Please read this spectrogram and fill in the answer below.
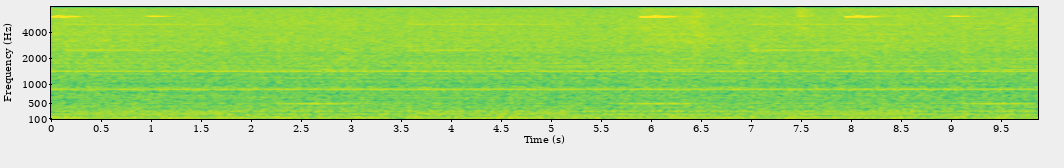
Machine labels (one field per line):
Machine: slide rail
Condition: normal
